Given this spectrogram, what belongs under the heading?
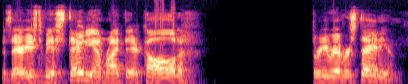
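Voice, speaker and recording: A man teaching a history class in a lively way, often asking the class and saying okay. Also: a little high, measured pace, muffled recording.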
